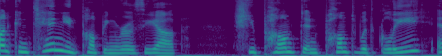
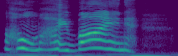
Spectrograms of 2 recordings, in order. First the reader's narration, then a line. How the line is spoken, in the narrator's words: Rosie gasped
